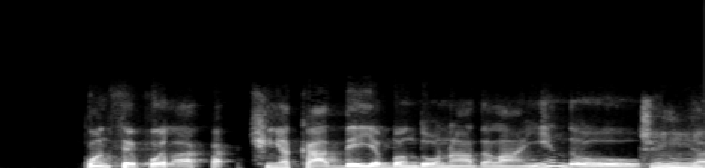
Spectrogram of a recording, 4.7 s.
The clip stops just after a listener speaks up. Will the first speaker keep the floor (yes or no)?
no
